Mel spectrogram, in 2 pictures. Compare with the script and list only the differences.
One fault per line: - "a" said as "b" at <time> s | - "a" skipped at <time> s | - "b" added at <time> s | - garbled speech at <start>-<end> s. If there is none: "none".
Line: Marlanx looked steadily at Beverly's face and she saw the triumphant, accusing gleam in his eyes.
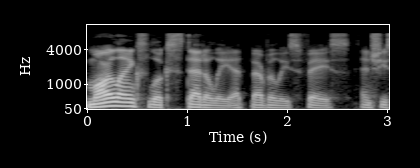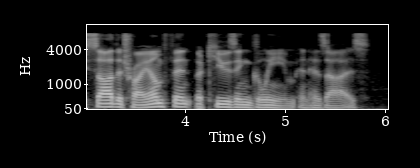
none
